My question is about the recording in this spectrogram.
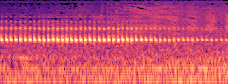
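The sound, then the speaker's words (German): An ash cicada chirps steadily on its own, a shrill, fast-pulsing buzz that stays loud, then thins slightly toward the end. “Es ist das Zirpen der Eschenzikade.”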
